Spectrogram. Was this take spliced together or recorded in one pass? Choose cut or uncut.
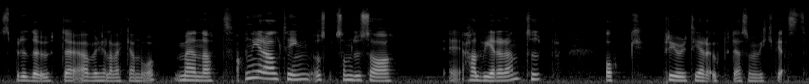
cut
